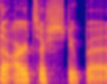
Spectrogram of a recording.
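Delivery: ordinary talk, nothing marked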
